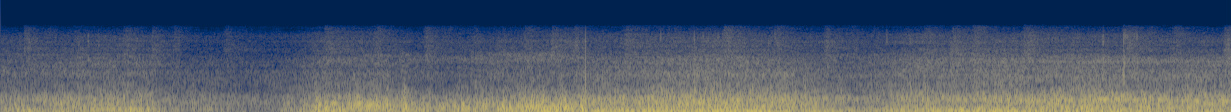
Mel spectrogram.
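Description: Motorcycle engine running as the bike cruises, with wind rushing over the microphone; the sound dips briefly about a second in.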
